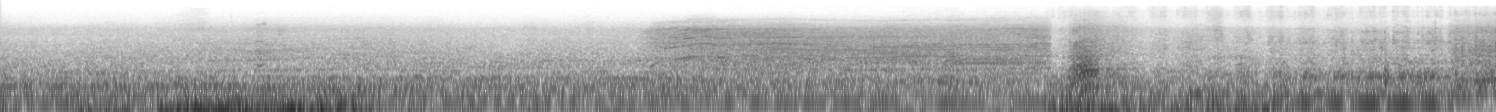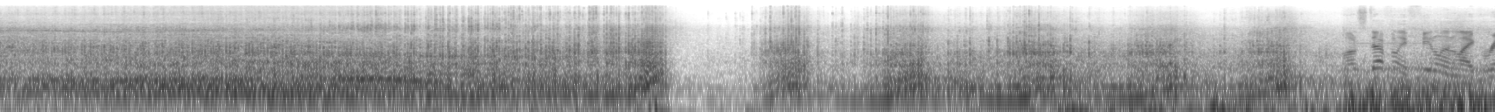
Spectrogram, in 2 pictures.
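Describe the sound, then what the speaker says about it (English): Cars cruising past at a car meet, a continuous loud roar of engines and passing vehicles with swells as each goes by, briefly dipping near the end. "you can see the cruising session going on right now, all the cars going by"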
